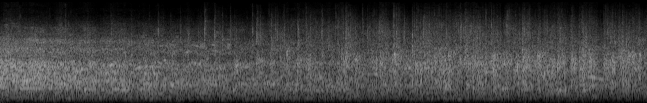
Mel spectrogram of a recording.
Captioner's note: laughter; applause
